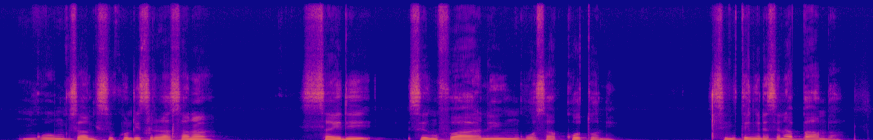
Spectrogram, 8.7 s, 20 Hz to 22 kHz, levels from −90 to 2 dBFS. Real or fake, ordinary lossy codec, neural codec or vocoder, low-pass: real; none; none; none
